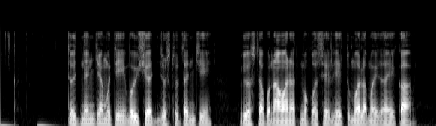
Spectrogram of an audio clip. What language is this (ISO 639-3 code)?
mar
